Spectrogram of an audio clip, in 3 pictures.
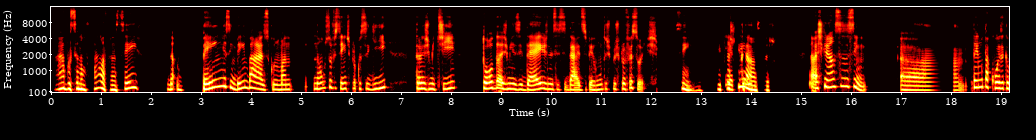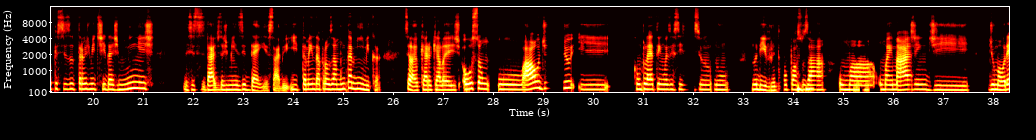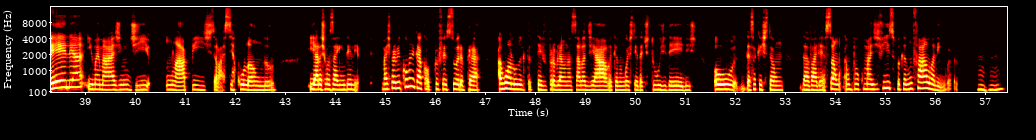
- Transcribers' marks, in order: distorted speech; static; tapping
- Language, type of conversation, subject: Portuguese, advice, Como posso me sentir valioso mesmo quando não atinjo minhas metas?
